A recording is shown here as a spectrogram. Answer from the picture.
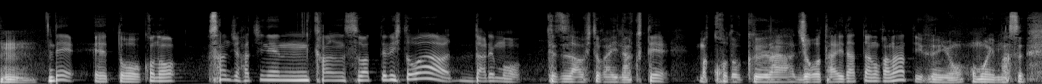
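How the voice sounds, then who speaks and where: A man's fairly high voice with very wide pitch swings, at a fairly slow pace, in a dry, close recording with no echo. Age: 40s. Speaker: pastor. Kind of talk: sermon. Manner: casual, hesitant with fillers.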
